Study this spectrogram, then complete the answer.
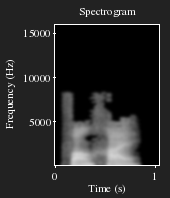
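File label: "妨害" Mandarin Chinese; chinese-flashcards; hsk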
